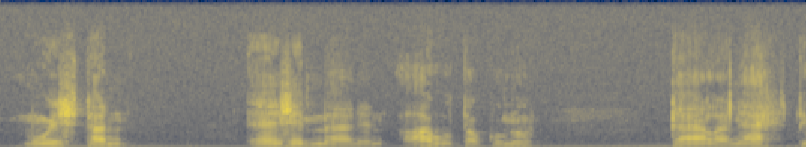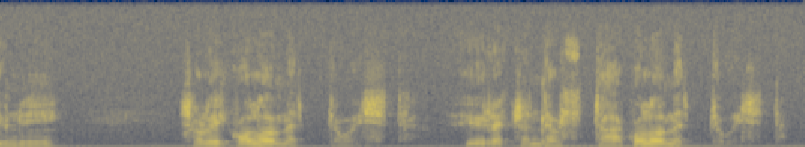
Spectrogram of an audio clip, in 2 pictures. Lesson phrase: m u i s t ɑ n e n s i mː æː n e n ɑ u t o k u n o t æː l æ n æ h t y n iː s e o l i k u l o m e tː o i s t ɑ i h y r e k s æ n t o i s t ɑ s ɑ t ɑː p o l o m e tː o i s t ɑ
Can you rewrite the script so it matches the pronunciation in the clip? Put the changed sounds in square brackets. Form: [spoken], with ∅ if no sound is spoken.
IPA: m u i s t ɑ n e n s i mː æː n e n ɑ u t o k u n o t æː l æ n æ h t y n iː s e o l i k [o] l o m e tː o i s t ɑ [y] h y r e k s æ n t o i s t ɑ s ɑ t ɑː [k] o l o m e tː o i s t ɑ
